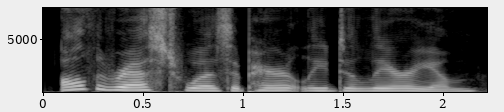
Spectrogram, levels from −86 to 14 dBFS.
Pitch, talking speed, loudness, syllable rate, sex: 215 Hz, 160 wpm, -18 LUFS, 5.4 syllables/s, female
